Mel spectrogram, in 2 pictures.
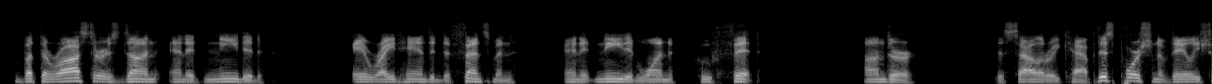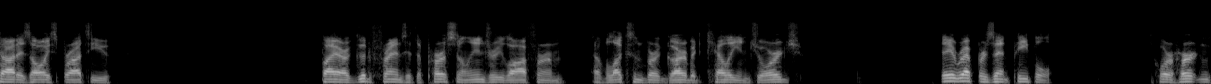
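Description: Speech throughout shows AMR wideband (HD Voice) codec damage: raspy, rough voicing with a noise-filled top band ending near 7.5 kHz, unlike narrowband's 3.4 kHz ceiling, pointing to roughly 8.85 kbit/s.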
